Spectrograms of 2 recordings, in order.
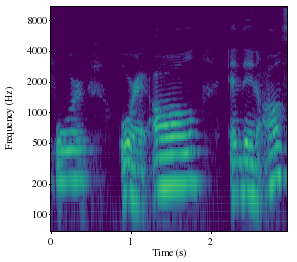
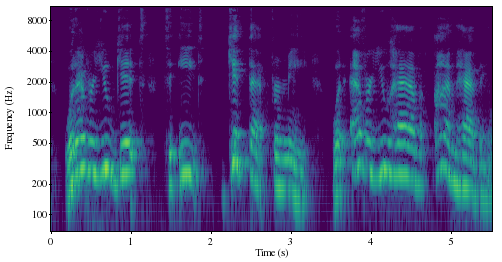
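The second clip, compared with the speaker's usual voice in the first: disrespectful, slick, rude tone, pitched up; 5 semitones higher than usual. Retelling what a partner said on the phone: imitating someone talking disrespectfully. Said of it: "talking really disrespectful to me".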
